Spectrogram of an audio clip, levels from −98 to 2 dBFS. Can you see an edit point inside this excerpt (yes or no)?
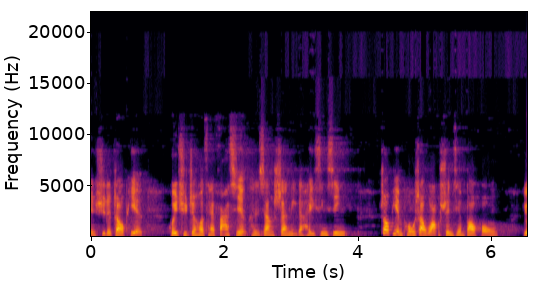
no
